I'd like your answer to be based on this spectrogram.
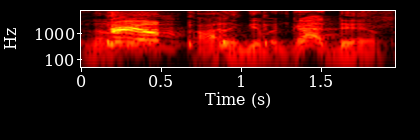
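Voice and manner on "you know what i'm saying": high, loud through laughter; bursting out laughing. Real, not acted. Laughing at his own story about the roommate, loud and high.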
